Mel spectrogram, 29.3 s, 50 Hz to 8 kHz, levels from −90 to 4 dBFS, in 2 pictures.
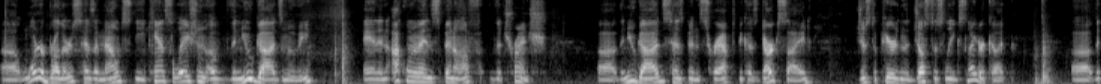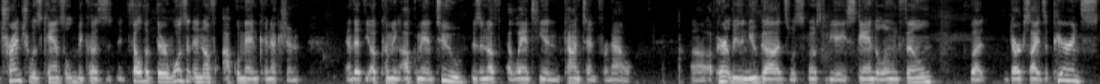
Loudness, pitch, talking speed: -25 LUFS, 160 Hz, 155 wpm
